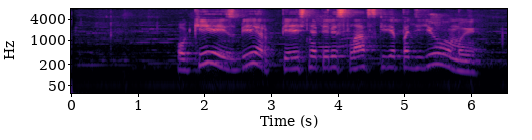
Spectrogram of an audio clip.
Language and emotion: Russian, positive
